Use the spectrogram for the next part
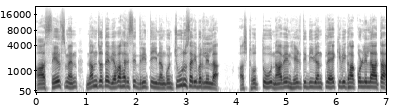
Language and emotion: Kannada, angry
